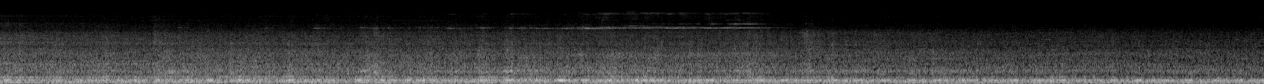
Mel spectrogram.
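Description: A diesel train engine rumbles steadily as a train pulls slowly in.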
